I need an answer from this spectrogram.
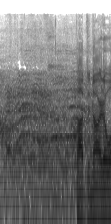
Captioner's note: people shouting in the crowd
